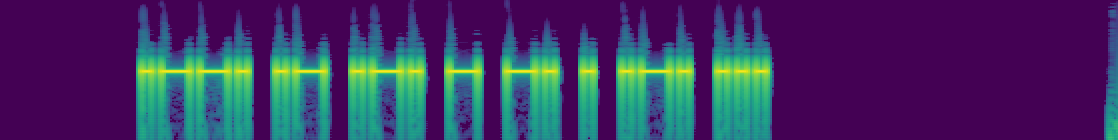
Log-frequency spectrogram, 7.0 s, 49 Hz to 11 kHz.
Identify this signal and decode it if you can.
Morse code, heard as a keyed tone, about 20 wpm, 700 Hz. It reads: PARTNERS
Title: Build A Word - 4 Letters At A Time - 11-Letter Words - 20wpm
